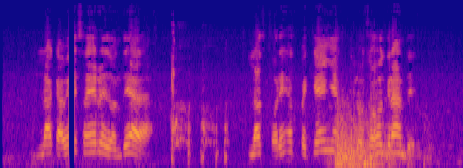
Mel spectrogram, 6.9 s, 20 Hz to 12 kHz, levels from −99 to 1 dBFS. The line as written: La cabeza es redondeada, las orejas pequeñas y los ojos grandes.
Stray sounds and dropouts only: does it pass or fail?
fail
